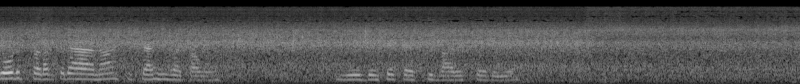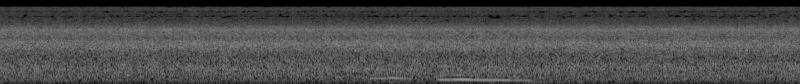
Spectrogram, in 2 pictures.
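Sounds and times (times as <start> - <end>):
heavy rain on flooded street: 0.0 - 16.0.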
